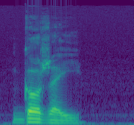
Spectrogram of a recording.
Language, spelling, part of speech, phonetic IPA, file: Polish, gorzej, adverb / verb, [ˈɡɔʒɛj], Pl-gorzej.ogg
